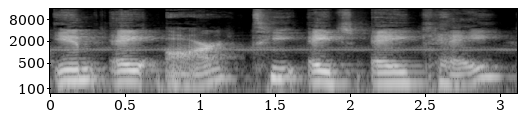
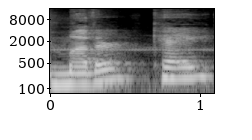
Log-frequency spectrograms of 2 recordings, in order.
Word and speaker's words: Martha K: Google Martha K so m a r t h a k l LC um I pronounce it as mother K instead of Martha K the reason why it's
